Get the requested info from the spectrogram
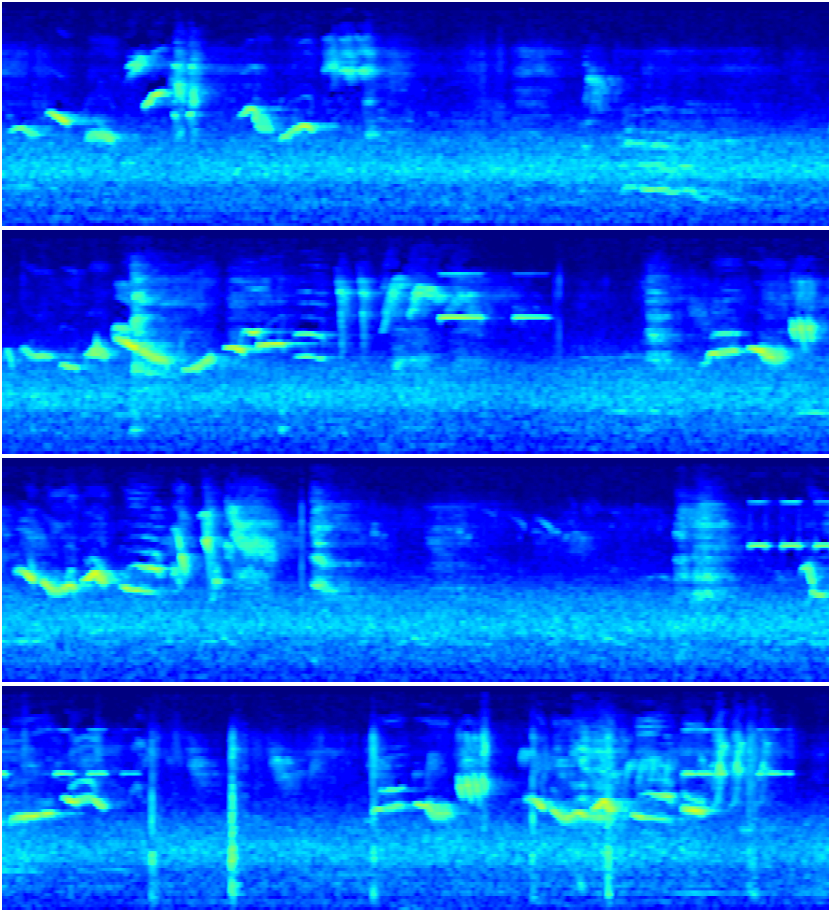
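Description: A songbird singing in bouts of quick chirps and whistled glides, each a few seconds long with pauses between, over a steady background hiss.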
